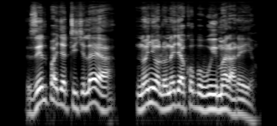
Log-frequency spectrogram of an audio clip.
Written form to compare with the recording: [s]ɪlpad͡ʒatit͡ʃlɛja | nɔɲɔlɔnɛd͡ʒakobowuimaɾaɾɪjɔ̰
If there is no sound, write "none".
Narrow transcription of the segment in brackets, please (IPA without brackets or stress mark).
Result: z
